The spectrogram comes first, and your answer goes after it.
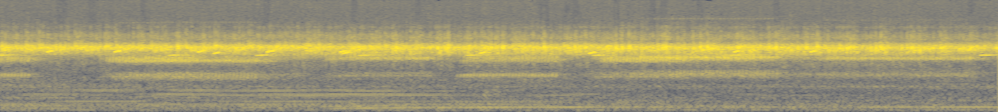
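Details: Nighttime tree frog chorus recorded in North Carolina swamp backwoods: a steady shrill wall of trilling over which longer buzzy notes at two pitches start and stop every couple of seconds, with a soft low rumble below.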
